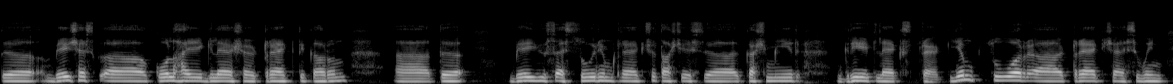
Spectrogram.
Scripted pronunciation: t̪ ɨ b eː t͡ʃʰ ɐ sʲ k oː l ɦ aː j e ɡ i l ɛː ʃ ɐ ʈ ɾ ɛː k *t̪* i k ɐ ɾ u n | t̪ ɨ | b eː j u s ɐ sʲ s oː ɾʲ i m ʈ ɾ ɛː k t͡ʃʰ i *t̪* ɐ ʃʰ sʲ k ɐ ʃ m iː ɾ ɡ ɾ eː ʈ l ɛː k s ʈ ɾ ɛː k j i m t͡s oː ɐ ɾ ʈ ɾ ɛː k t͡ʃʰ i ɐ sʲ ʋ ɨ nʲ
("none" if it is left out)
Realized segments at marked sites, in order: t̪, t̪

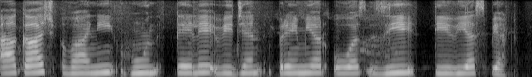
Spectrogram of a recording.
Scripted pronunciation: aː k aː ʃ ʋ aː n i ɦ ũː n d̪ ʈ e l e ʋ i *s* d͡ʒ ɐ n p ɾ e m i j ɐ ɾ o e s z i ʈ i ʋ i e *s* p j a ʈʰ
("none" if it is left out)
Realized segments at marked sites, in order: none, s

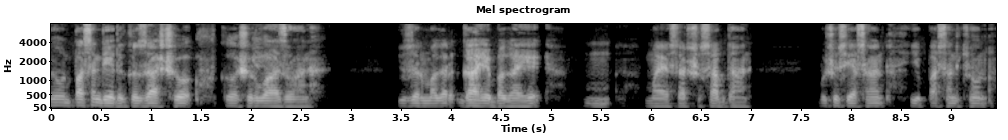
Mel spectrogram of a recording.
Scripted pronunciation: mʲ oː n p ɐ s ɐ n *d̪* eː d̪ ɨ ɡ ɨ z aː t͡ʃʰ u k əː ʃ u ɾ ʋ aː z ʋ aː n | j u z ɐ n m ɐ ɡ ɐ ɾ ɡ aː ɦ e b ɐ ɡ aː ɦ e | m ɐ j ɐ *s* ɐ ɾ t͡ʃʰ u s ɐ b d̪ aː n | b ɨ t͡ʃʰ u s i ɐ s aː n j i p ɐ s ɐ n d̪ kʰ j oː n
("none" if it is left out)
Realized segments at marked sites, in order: d̪, s

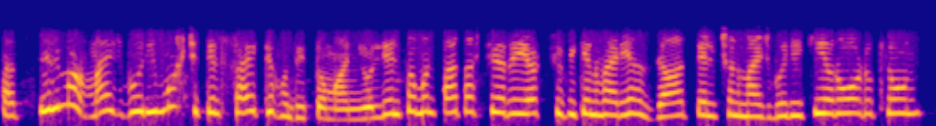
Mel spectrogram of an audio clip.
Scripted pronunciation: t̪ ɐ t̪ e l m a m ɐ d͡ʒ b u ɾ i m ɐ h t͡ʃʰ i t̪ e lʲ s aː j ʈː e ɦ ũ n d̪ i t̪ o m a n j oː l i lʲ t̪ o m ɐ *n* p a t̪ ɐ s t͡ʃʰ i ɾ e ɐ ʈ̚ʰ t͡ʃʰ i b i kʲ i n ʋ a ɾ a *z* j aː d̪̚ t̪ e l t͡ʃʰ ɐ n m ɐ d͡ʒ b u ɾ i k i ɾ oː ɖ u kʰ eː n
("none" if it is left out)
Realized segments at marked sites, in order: n, z

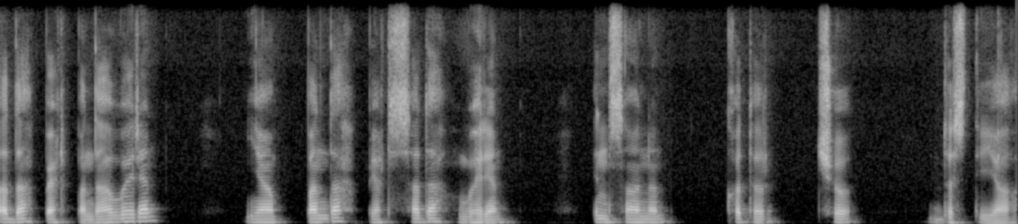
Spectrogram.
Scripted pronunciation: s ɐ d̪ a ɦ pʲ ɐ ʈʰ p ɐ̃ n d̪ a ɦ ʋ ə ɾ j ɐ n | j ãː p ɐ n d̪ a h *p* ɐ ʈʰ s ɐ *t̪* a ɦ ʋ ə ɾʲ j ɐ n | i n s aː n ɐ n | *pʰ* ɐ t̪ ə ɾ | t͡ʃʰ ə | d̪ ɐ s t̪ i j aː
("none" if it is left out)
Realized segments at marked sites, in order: p, d̪, kʰ

